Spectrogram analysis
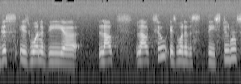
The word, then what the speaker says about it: Lao Tzu: Lao Tzu. Lao Tzu.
